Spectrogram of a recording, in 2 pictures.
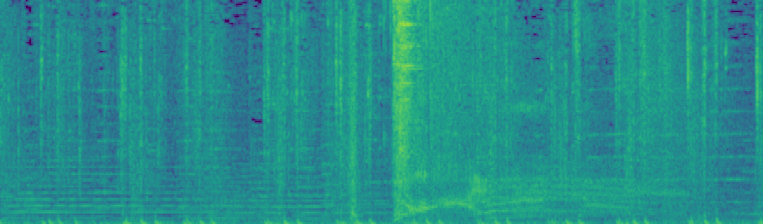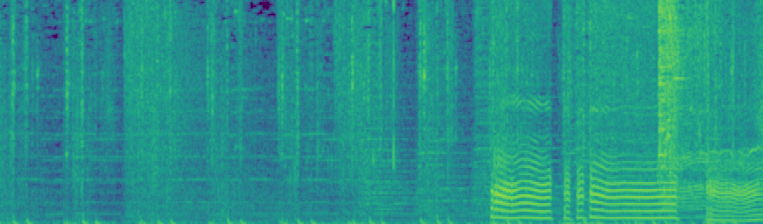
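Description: Horses gallop in the Mount & Blade II: Bannerlord battle by a river: steady clip-clop hoofbeats run through the whole stretch, with a horse whinny and battle noise mixed in, and music or voices swell near the end.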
